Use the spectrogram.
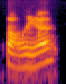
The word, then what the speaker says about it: Thalia: I was just wanting to tell you that it's pronounced like the Thalia.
